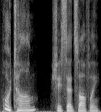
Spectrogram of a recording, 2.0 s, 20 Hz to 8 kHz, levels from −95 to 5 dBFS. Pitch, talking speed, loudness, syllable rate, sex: 160 Hz, 150 wpm, -19 LUFS, 3.4 syllables/s, male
